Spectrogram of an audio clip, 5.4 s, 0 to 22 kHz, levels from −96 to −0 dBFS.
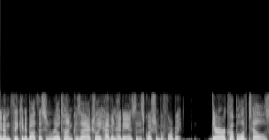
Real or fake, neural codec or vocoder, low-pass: real; none; 7.2 kHz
